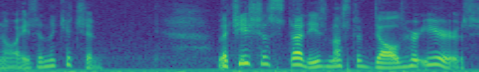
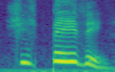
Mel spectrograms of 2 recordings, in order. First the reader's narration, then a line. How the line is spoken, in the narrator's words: I gasped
